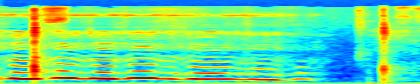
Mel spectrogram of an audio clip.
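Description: A child humming under his breath, a wandering string of short held notes that stops about three-quarters of the way through, with a couple of sharp clicks, one near the start and one near the end.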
